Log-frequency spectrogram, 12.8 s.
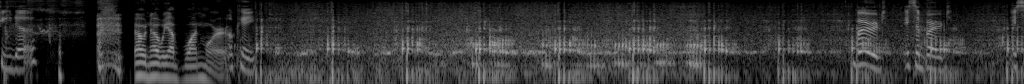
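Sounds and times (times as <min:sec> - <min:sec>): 
laughter: 0:00.0 - 0:01.6
speech: 0:00.0 - 0:04.2, 0:10.7 - 0:12.0
elephant seal bellowing: 0:02.9 - 0:12.7.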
